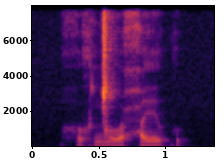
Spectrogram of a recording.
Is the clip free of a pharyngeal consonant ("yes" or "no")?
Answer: no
